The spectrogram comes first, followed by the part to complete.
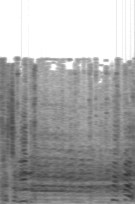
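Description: A horse's whinny sound effect in a cartoon soundtrack: one long, held neigh ending in a quick wavering rise and fall near the end, a frightened whinny from a horse balking on a wooden bridge.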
